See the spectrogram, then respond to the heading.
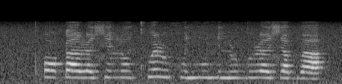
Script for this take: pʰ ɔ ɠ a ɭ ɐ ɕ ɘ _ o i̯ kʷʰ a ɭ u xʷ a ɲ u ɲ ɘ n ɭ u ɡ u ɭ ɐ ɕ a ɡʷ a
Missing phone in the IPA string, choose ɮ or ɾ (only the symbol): ɮ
